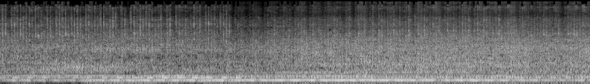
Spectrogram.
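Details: VW Transporter T5 2.5 AXD/AXE diesel at idle: hard, uneven knocking and ticking about three per second from the head, from a worn, broken camshaft starved of oil by leaking plugs; low power, metal dust in oil. Fixed by welding plugs and replacing camshaft, tappets and bearings.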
